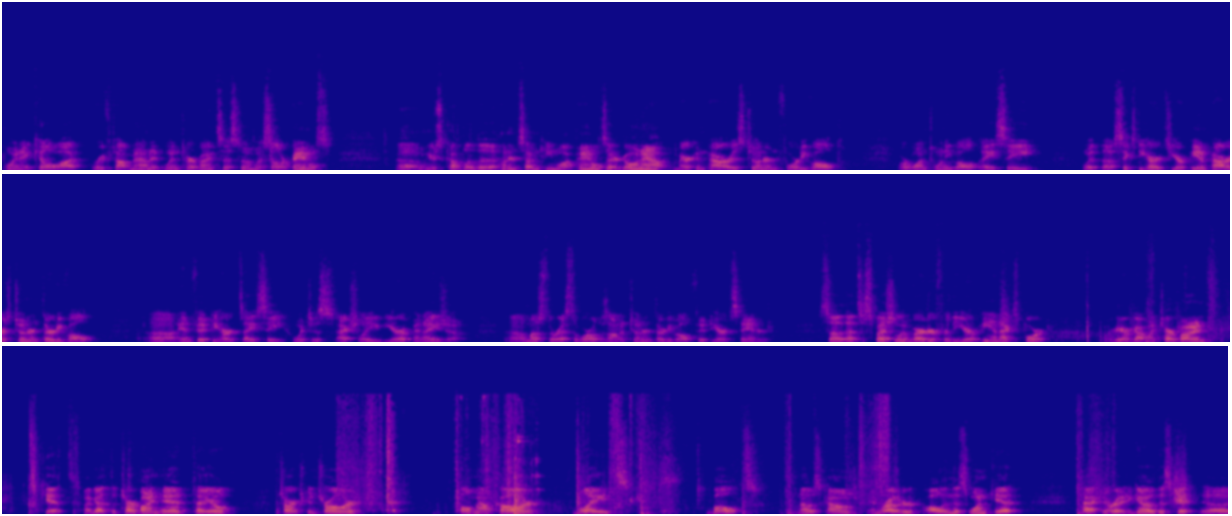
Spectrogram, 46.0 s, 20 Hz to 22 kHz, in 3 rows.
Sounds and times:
Speech: 0.0s - 4.2s, 4.9s - 10.6s, 11.2s - 25.0s, 25.6s - 28.4s, 29.1s - 33.6s, 34.2s - 35.2s, 36.4s - 38.6s, 39.5s - 43.5s, 44.2s - 46.0s.

